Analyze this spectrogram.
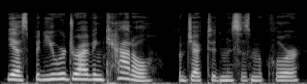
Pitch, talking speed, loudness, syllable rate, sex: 210 Hz, 175 wpm, -19 LUFS, 6.0 syllables/s, female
